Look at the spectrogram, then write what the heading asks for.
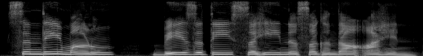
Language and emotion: Sindhi, neutral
